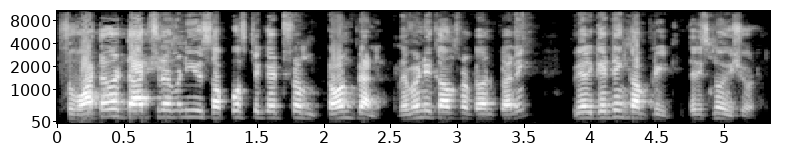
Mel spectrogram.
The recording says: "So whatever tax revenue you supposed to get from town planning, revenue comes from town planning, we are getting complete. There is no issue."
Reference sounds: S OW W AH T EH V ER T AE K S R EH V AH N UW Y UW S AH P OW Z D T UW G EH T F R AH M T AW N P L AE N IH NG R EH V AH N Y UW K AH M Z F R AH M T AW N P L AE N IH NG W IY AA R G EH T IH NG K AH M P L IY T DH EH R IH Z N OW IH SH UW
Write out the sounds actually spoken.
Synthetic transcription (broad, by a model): S OW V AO T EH V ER T AE K S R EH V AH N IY Y UW S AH P OW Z T UW G EH T F R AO M T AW N P L AE N IH NG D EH V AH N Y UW K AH M F R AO M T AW N P L AE N IH NG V IY AA R G EH T IH NG K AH M P L IY T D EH R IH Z N OW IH SH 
